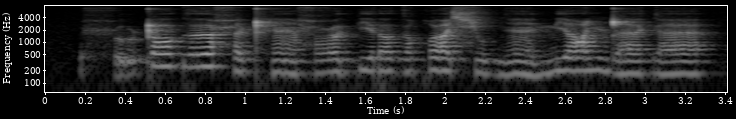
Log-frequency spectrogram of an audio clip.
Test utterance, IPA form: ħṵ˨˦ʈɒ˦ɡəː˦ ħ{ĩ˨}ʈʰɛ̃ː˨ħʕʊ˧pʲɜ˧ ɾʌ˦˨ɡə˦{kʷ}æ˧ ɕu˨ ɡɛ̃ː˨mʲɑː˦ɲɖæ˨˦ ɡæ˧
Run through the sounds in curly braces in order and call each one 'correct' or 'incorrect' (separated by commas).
incorrect, incorrect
